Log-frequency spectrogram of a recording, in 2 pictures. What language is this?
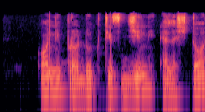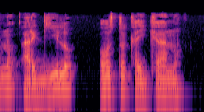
Esperanto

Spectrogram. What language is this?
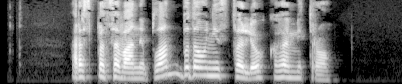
Belarusian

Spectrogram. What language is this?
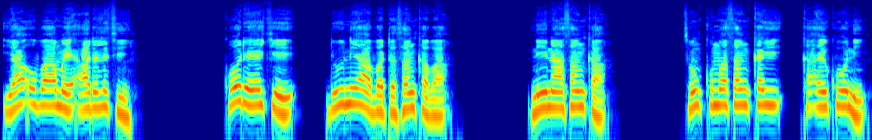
Hausa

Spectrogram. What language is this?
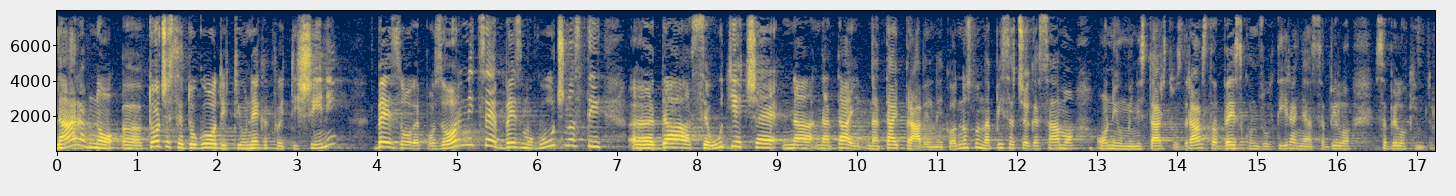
Croatian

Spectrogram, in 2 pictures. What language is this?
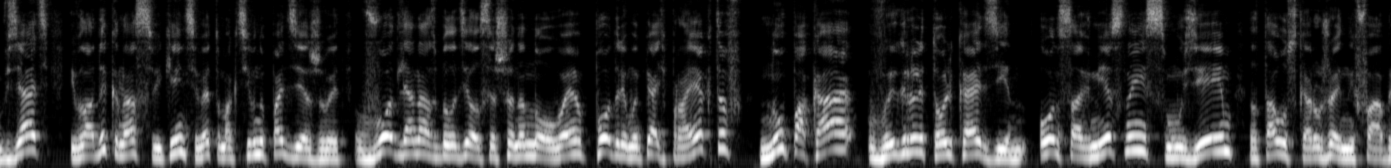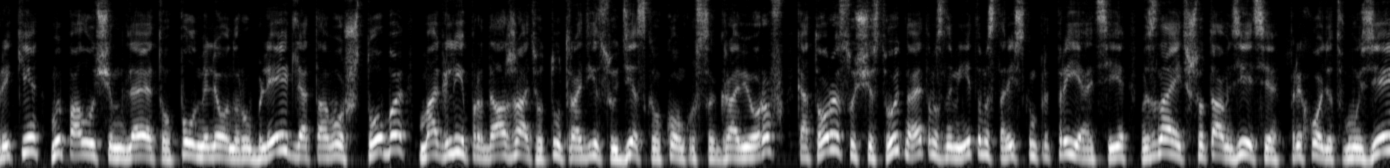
Russian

